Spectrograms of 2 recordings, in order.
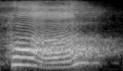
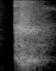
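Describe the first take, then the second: First: The k sound ends with an added vowel. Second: The k sound stops short with no vowel. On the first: The speaker calls it wrong. "don't say K, because that is adding a sound to the end of that sound" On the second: The speaker calls it right. "make sure you just say K"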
